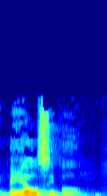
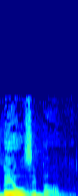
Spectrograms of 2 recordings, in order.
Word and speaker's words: Beelzebul: But some said, so in other words, there were some doubters, some said, he casts out demons by Beelzebul. And that's also can be pronounced Beelzebub. There's a reason why sometimes it comes out Beelzebul, sometimes Beelzebub.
